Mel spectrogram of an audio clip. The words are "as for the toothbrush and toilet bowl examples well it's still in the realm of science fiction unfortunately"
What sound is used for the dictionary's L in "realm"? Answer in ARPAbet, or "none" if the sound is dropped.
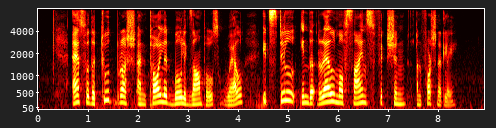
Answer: L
